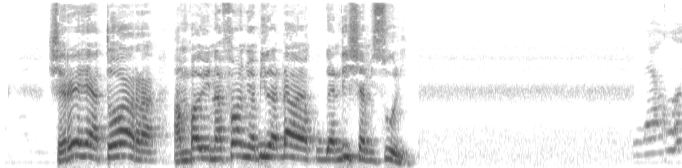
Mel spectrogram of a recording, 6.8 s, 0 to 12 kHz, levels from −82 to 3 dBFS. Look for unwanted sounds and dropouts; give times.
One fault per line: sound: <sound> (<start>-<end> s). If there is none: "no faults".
no faults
